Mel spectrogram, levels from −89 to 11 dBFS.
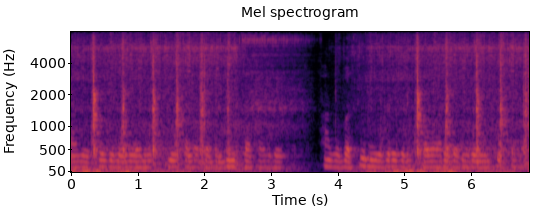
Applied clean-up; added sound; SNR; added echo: none; Bicycle; -3 dB; none.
